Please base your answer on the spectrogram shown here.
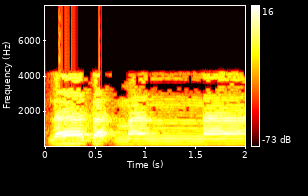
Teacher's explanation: ismam tadi adalah menampakkan harokat dhammah yang terbuang dengan isyarat bibir saja. Karena dhammah adalah bentuk terkatupnya bibir, maka isyarat kita seperti memonyongkan bibir gitu ya, memonyongkan bibir.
